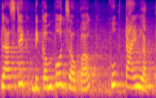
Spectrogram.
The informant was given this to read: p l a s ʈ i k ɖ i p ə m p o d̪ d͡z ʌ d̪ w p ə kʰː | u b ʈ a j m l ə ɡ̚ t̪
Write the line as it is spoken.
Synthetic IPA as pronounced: p l a s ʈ i k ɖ i k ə m p o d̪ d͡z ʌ w p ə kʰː | u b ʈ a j m l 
